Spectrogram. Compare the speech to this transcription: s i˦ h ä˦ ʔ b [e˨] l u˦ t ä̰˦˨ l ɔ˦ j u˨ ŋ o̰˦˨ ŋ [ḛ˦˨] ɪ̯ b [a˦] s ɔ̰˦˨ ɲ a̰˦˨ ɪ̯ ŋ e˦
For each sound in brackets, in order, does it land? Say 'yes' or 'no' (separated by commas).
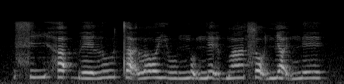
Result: yes, yes, no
